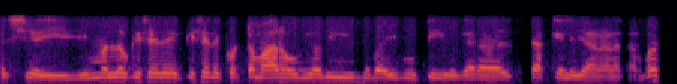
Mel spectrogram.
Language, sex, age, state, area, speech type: Punjabi, male, 18-30, Punjab, urban, conversation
